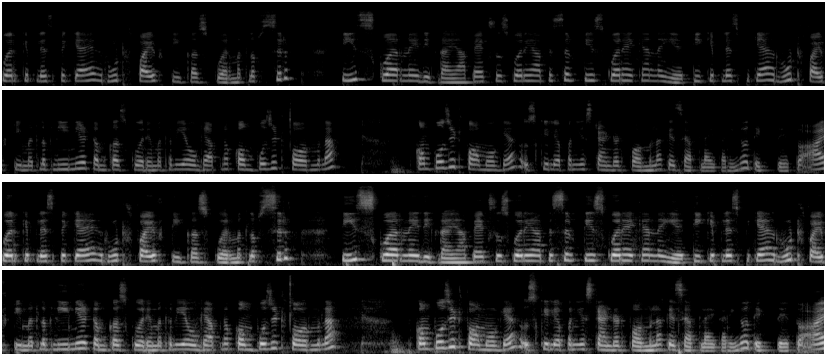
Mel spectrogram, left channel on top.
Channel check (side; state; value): left; quieter; 13.7 dB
